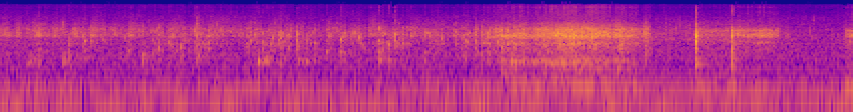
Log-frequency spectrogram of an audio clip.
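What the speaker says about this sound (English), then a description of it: "Rinse my brush." A paintbrush is swished and rinsed in a water container while painting a color wheel, a soft, faint trickle and slosh that swells briefly near the end.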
